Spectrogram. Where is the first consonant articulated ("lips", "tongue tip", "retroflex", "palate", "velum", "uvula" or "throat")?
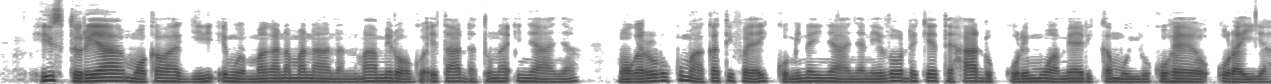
throat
